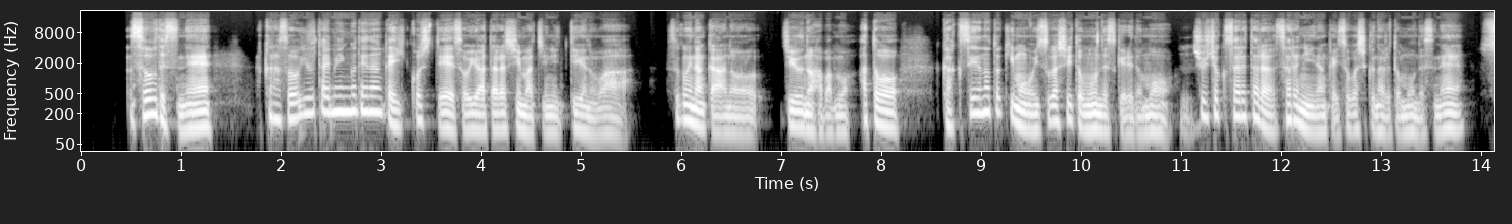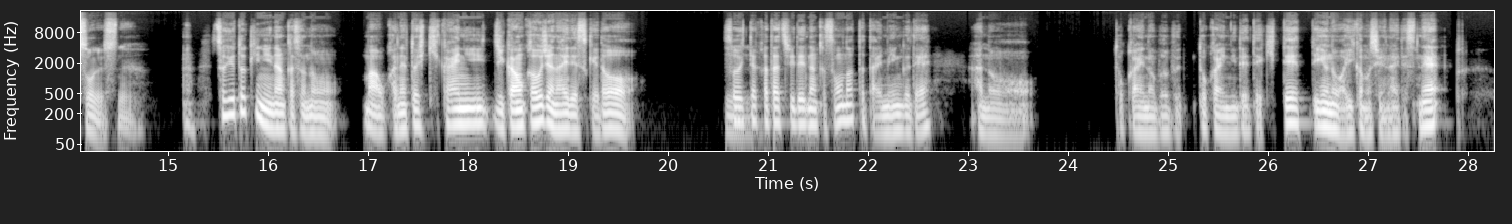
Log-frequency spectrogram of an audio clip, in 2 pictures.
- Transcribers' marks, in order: none
- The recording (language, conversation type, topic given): Japanese, advice, 引っ越して新しい街で暮らすべきか迷っている理由は何ですか？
